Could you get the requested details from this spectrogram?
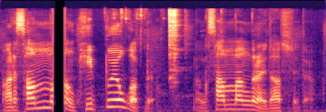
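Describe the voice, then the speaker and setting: Animated man telling a funny story. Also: fairly high pitch, fast talker, soft background music. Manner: acts out quoted people in changed voices, laughs often. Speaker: live streamer. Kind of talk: casual storytelling chat.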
